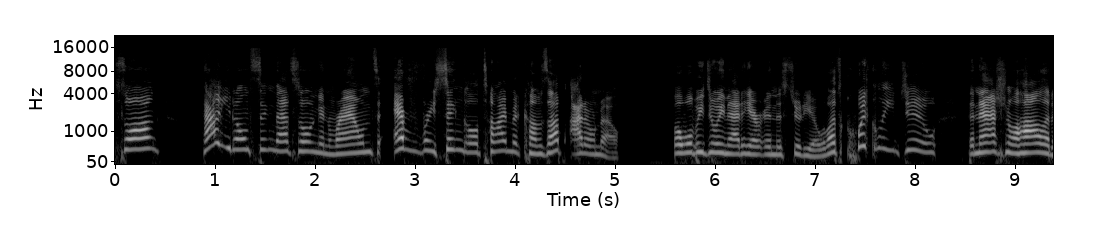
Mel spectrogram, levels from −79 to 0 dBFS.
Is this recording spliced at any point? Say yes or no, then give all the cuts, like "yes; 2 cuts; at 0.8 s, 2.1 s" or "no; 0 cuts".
no; 0 cuts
